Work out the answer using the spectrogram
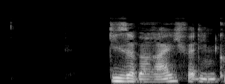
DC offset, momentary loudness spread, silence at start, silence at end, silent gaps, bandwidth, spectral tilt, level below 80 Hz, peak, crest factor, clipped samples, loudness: under 0.1%; 5 LU; 1.1 s; 0 s; none; 9.4 kHz; -5.5 dB/octave; -60 dBFS; -2 dBFS; 18 dB; under 0.1%; -18 LUFS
